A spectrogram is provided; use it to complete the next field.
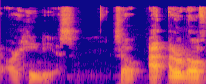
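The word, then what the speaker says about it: Arrhenius: name right here so I am confident that I mispronounced this name are he Gnaeus is the way that I was told to say are he Gnaeus so I don't know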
